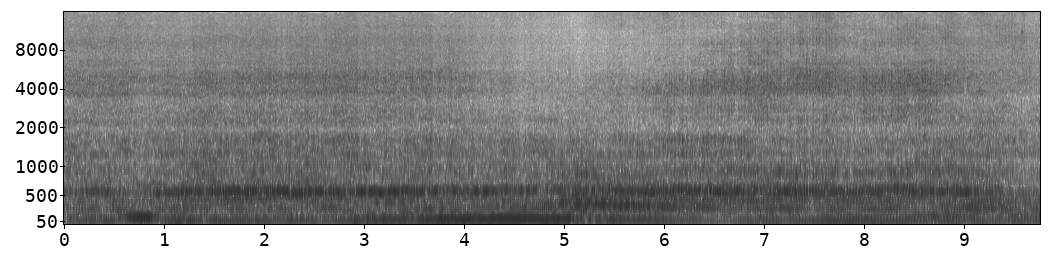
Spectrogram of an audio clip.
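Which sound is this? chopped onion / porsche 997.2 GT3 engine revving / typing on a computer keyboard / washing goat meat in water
porsche 997.2 GT3 engine revving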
